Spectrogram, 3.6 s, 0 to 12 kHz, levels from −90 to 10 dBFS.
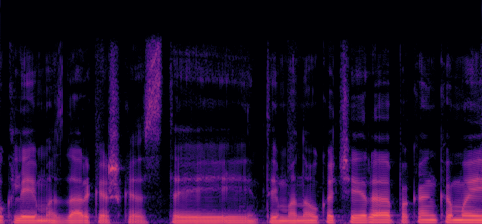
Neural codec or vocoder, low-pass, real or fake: none; 9.9 kHz; real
